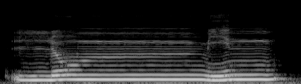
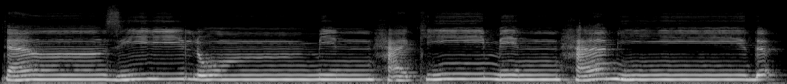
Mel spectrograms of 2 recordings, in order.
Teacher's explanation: the meme and the noon both have a built-in ghunna sound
